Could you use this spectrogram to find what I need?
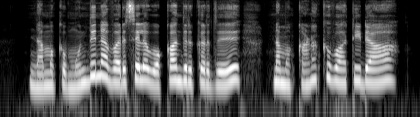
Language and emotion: Tamil, fearful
